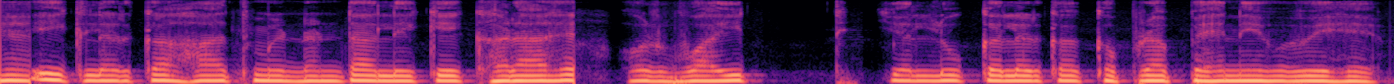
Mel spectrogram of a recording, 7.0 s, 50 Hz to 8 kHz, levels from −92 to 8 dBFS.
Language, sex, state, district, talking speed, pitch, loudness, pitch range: Hindi, female, Mizoram, Aizawl, 145 wpm, 180 Hz, -13 LUFS, 175-185 Hz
